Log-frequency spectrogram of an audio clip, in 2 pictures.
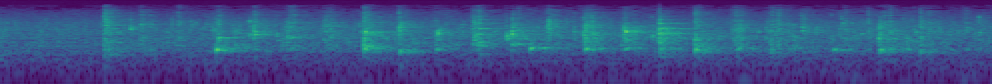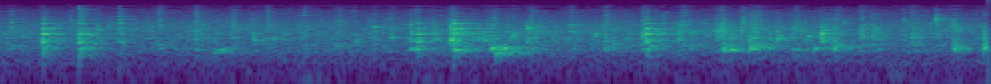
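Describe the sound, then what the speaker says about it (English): A whisk beats eggs in a bowl for a Spanish tortilla, giving a fast, steady run of light metallic ticks and clicks close by, with no voices. "let's beat or whisk the eggs"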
